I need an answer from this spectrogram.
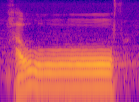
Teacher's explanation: اس کو وقف کریں گے خوف، یعنی فا کو سکون کر دیں گے، اور وا جو ما قبل میں حرف علت ہے اسے 3 الف کے برابر کھینچیں گے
